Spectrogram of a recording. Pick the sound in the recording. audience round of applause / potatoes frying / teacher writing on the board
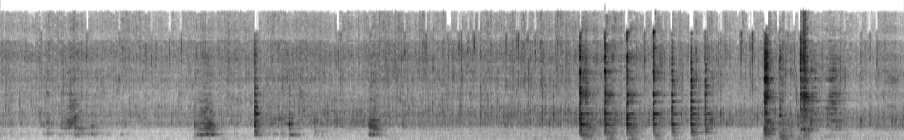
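potatoes frying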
